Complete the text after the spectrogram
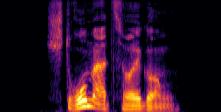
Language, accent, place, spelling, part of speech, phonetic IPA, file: German, Germany, Berlin, Stromerzeugung, noun, [ˈʃtʁomʔɛɐ̯ˌt͡sɔɪ̯ɡʊŋ], De-Stromerzeugung.ogg
- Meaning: power generation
